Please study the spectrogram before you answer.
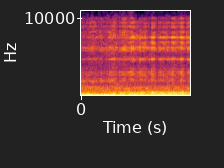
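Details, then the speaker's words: Old UPS running on battery during monthly testing, with new batteries and a light load keeping lights on: constant low mains-pitch hum with a gritty growl, steady level; noisy but working. "This thing, I'm telling you right now, this is a noisy UPS. Like, listen to it. It's got a growl to it. It's old. It works still."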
